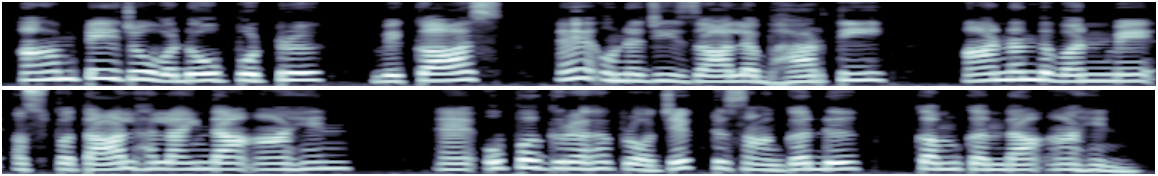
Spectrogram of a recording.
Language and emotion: Sindhi, neutral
